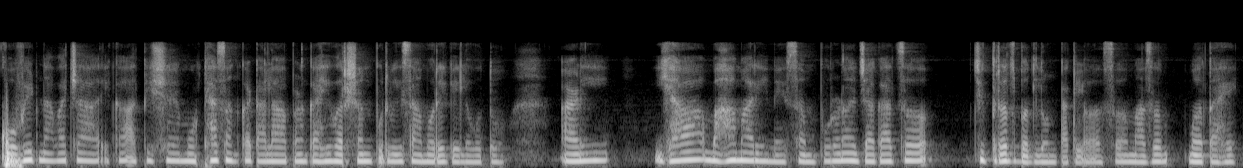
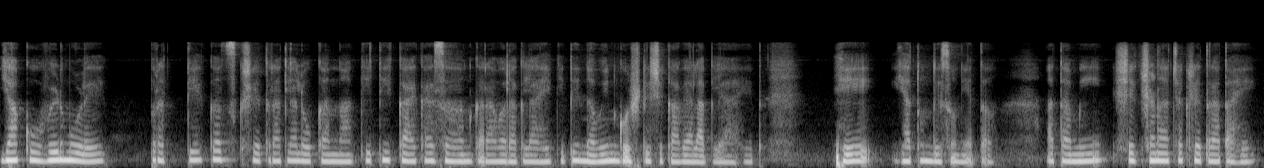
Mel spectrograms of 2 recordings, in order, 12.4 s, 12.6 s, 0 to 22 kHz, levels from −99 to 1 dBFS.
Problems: none marked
